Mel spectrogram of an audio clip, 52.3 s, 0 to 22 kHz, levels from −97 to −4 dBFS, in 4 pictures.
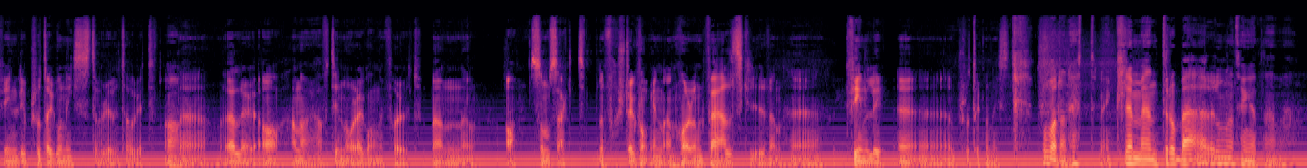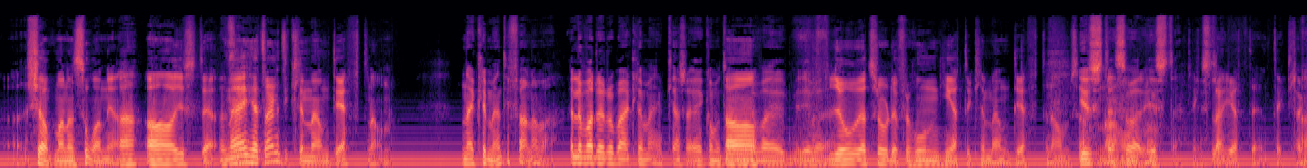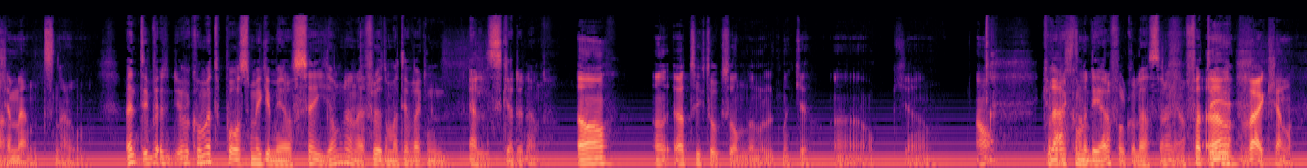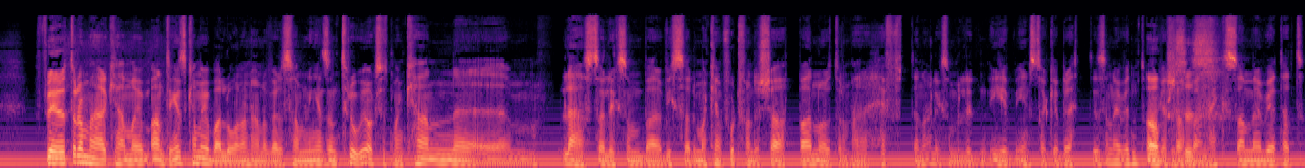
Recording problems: electrical hum; noticeable; throughout; 60 Hz, 15 dB below the speech

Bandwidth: 14.5 kHz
